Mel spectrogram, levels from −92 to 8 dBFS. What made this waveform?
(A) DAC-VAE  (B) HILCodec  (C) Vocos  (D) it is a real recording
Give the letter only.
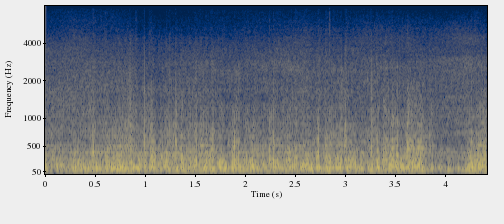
A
